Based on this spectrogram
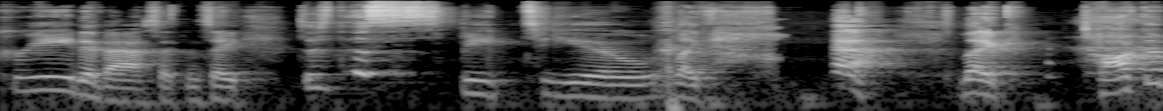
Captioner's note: laughs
